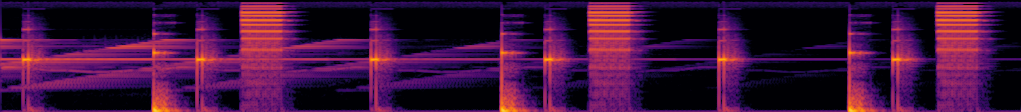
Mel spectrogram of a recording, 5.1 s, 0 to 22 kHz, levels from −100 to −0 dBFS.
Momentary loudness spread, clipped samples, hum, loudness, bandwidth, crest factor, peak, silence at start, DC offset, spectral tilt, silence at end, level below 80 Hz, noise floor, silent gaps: 11 LU; under 0.1%; none; -23 LUFS; over 20 kHz; 22 dB; -6 dBFS; 0 s; under 0.1%; -1 dB/octave; 0.2 s; -34 dBFS; -68 dBFS; none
